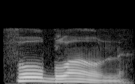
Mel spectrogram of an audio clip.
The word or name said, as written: full-blown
